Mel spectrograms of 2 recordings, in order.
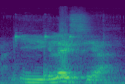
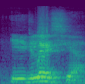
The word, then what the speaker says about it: Iglesia: for E we have Iglesia Iglesia the Spanish word for church Iglesia it's pronounced as we would pronounce our letter e Iglesia is another different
